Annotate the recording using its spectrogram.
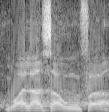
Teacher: الاولی ولسوف، سین پہ سیٹی، واو لین نرمی کے ساتھ، ولسوف دونوں واو پہ ہونٹ گول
